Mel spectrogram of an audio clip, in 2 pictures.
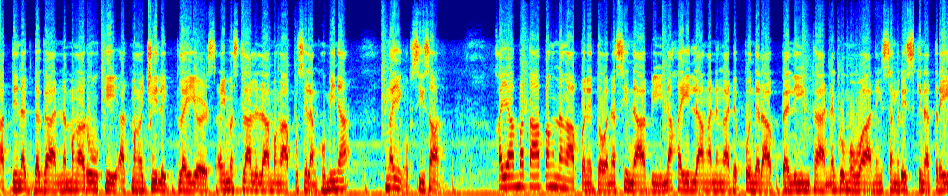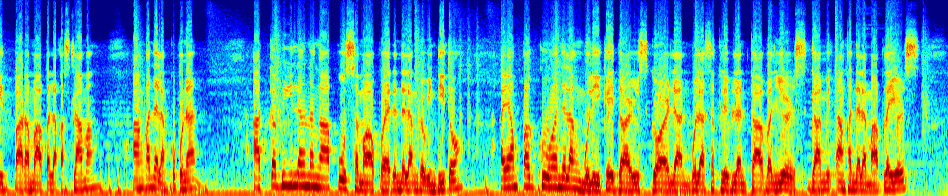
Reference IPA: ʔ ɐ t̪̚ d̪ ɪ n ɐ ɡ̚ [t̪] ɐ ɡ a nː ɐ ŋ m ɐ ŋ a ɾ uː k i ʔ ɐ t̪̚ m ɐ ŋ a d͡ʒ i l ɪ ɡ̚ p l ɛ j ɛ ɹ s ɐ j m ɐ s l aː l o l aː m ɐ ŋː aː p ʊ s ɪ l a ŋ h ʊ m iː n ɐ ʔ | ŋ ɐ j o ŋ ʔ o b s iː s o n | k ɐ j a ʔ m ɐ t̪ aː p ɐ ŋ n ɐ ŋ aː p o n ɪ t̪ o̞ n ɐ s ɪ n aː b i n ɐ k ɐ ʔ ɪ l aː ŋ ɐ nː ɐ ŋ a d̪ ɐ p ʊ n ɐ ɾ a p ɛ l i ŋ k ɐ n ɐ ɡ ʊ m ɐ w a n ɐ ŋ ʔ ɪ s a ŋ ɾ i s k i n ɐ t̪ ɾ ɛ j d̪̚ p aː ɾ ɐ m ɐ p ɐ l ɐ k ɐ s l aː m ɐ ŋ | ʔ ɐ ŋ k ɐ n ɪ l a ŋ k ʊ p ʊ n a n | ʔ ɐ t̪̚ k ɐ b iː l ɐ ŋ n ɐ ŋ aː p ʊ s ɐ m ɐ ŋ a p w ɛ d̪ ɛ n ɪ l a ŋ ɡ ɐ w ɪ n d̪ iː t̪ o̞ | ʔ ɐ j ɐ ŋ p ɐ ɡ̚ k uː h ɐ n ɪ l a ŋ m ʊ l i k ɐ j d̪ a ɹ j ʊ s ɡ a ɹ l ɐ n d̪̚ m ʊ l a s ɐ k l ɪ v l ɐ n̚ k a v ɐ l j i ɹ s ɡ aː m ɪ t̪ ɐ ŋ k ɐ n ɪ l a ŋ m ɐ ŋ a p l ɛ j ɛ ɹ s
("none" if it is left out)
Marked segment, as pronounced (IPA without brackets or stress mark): d̪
